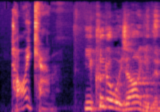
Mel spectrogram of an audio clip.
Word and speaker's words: Taycan: elocution lessons to anyone who says the word take out i think you'll find it's pronounced tai can you could always argue that it's spelt t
